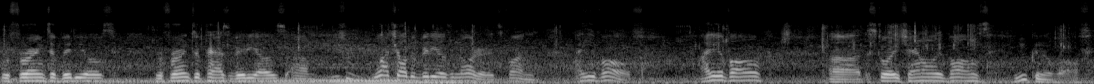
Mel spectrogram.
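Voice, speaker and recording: Pausing long and often, a man with a fairly high pitch and lively intonation speaks at a moderate pace amid noticeable background noise and audible room echo. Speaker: writing coach. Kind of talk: casual instructional monologue. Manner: halting, self-correcting; quiet, close to mic.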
